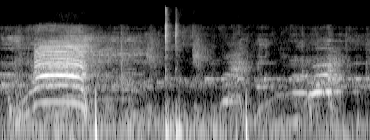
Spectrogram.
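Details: Fighting-breed cattle, cows with their calves coming down from the hills: one loud, drawn-out arching bawl lasting about half a second, followed by fainter, shorter bawls, with sharp knocks and clicks in between.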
